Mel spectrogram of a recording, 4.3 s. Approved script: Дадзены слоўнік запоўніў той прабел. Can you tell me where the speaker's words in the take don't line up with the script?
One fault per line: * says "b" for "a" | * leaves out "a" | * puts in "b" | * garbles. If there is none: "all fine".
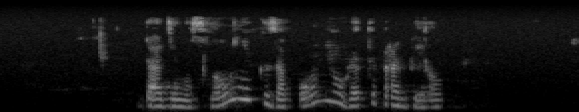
* says "гэты" for "той"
